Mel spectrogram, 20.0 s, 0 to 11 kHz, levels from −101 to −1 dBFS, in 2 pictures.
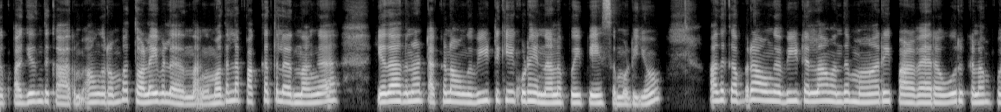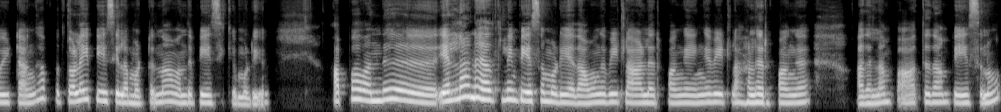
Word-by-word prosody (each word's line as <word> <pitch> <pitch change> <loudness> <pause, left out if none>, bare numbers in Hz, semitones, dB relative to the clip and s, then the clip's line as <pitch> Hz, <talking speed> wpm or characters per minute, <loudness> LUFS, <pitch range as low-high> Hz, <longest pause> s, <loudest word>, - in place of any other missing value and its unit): பகிர்ந்துக்க 215 +3 -1
ஆரம் - - -5
அவுங்க 205 0 0
ரொம்ப 220 +6 -3
தொலைவுல 210 -1 +2
இருந்தாங்க. 160 0 -2
மொதல்ல 230 +5 -1
பக்கத்துல 225 0 -3
இருந்தாங்க, 195 +1 +1 0.6
ஏதாவதுனா 225 +1 +3
டக்குனு 220 -2 -1
அவுங்க 200 -1 +1
வீட்டுக்கே 240 +1 -2
கூட 230 - +3
என்னால 195 0 +3
போய் 190 0 +2
பேச 185 0 +1 0.2
முடியும். 170 - -1 0.6
அதுக்கப்புறம் 245 +1 0
அவங்க 235 -1 +2
வீடெல்லாம் 230 0 +1
வந்து 225 +2 0
மாறி 215 +3 +1
ப - - +2 0.2
வேற 195 0 +1 0.2
ஊருக்கெல்லாம் 205 -2 -2
போயிட்டாங்க. 195 +1 -1
அப்போ, 275 - -11
தொலைபேசியில 230 -4 +2
மட்டும் 190 +4 -3
தான் 220 -2 0
வந்து 190 +1 -1
பேசிக்க 190 +1 -3
முடியும். 175 +6 -4 0.7
அப்ப 280 - -5
வந்து 235 +3 +3 0.6
எல்லா 285 +7 +4
நேரத்துலயும் 260 -2 +3
பேச 225 0 +4
முடியாது. 195 -3 +1
அவுங்க 200 +3 +1
வீட்ல 205 -1 -1
ஆள் 190 0 +1
இருப்பாங்க. 185 0 -4
எங்க 195 +1 0
வீட்ல 200 0 -2
ஆள் 195 +1 +3
இருப்பாங்க 190 0 -2 0.6
அதெல்லாம் 185 +4 -1
பாத்துதான் 200 - -2
பேசணும். 190 - 0
205 Hz, 155 wpm, -20 LUFS, 195-230 Hz, 0.7 s, எல்லா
